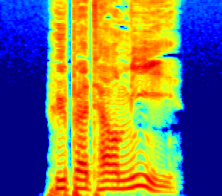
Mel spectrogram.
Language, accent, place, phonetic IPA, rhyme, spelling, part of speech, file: German, Germany, Berlin, [hypɐtɛʁˈmiː], -iː, Hyperthermie, noun, De-Hyperthermie.ogg
- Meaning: hyperthermia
